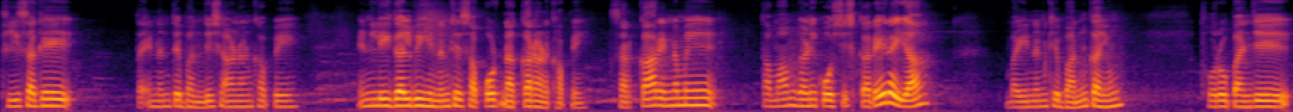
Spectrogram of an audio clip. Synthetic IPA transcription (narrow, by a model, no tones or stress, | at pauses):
t̪ʰisɐɡʱe | t̪ɐ̰ʔɪ̰n̤ənɪ̆t̪ebɐ̃nd̪ɪʃaːɽ̃əɽ̃kʰɐpe | ɪnliːɡəlbɪɦɪnənɪ̆kʰeːsɐpoːɾʈnɐkɐɾəɽ̃kʰɐpesɐɾkaːɾɪnmẽ | t̪ɐmaːmɡʱɐɽ̃ikoːʃɪʃkɐɾeɾɐɦiaː | bɐɪn̤ənɪ̆kʰeːbʱɐ̃nd̪kɐjũ | t̪ʰoːɾopɐ̃ɦɪ̃ɲd͡ʑe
